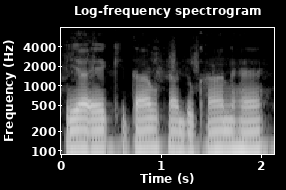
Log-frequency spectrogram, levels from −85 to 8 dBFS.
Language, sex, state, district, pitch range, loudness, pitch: Hindi, male, Jharkhand, Deoghar, 100-105 Hz, -15 LUFS, 100 Hz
